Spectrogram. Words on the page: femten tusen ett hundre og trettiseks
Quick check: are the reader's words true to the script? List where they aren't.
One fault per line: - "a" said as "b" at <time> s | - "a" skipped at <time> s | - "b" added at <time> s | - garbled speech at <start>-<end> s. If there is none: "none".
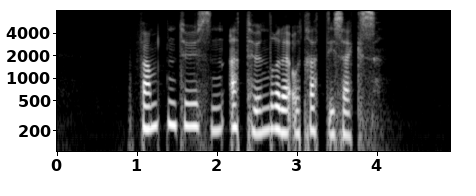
none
